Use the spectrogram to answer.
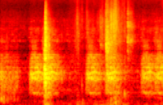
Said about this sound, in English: then, uh, after enough uh, dogs were screaming,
